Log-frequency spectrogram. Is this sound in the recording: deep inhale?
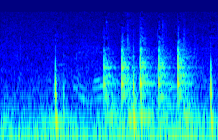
no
